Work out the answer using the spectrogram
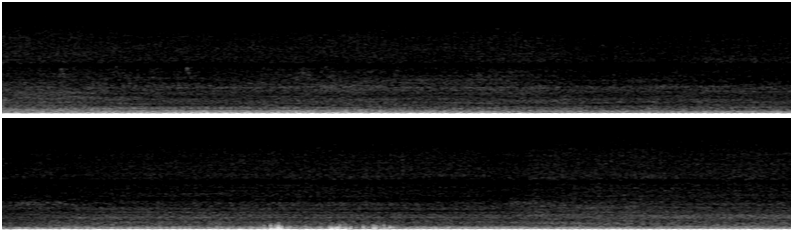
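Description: Car engine idling steadily, a constant low hum. A couple of short knocks come about ten and eleven seconds in.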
